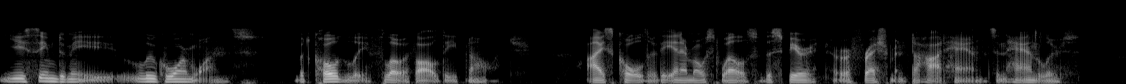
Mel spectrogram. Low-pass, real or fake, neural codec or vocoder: 5.4 kHz; real; none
